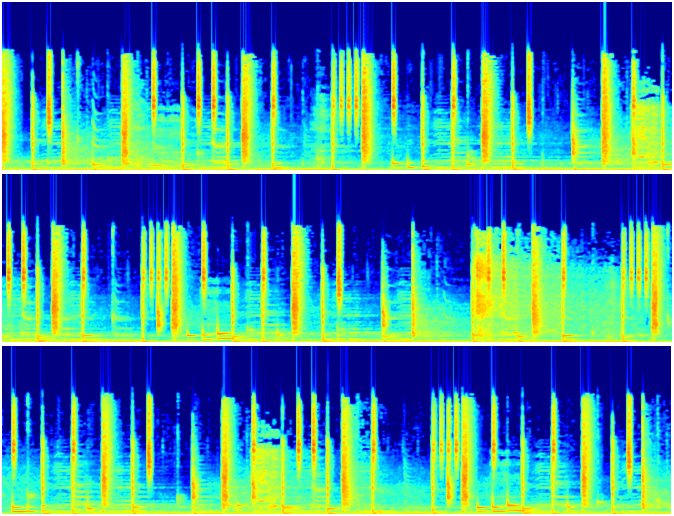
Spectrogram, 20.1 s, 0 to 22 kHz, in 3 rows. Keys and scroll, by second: 0.9 ctrl+z, 10.0 ctrl+t, 16.1 ctrl+=, 19.4 ctrl+0.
